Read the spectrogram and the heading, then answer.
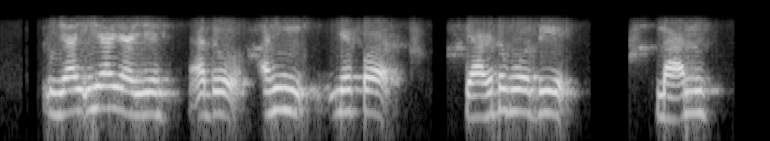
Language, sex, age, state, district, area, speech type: Manipuri, female, 45-60, Manipur, Churachandpur, urban, conversation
